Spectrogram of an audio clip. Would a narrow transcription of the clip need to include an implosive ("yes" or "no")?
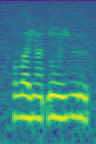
yes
